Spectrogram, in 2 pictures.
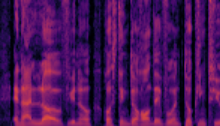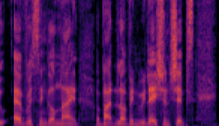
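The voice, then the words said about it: Thick French accent. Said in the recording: “a French dude like me ... with such a thick accent”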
